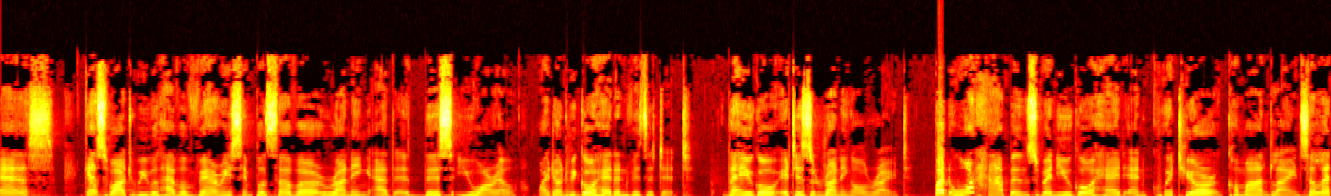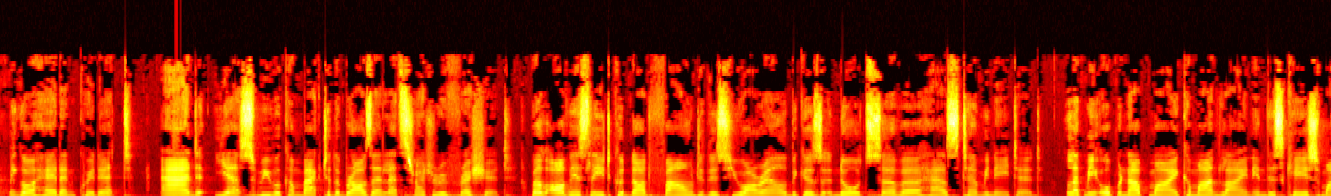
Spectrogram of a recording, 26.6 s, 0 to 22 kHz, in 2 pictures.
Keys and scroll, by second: 0.0-0.3 typing, 3.5 super+c, 5.4 super+Tab, 6.5 super+Tab, 7.6 F1, 17.8 super+r, 24.9-25.3 typing.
